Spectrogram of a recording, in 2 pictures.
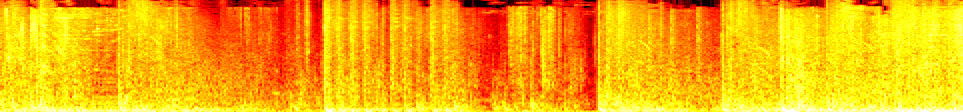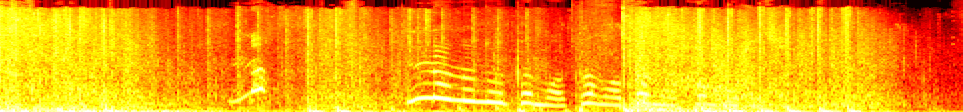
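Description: Video game building pieces snap into place in rapid thuds.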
